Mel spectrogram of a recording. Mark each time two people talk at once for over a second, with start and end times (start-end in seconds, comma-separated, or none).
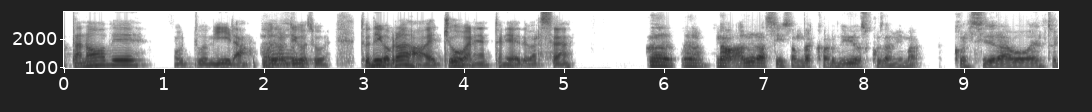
none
